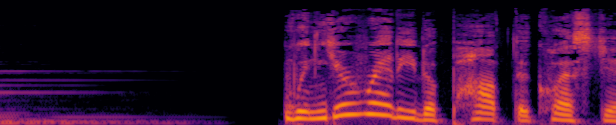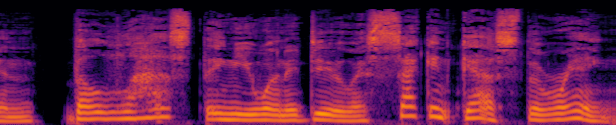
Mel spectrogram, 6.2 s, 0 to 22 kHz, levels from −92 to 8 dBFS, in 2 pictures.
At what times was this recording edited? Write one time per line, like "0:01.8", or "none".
none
